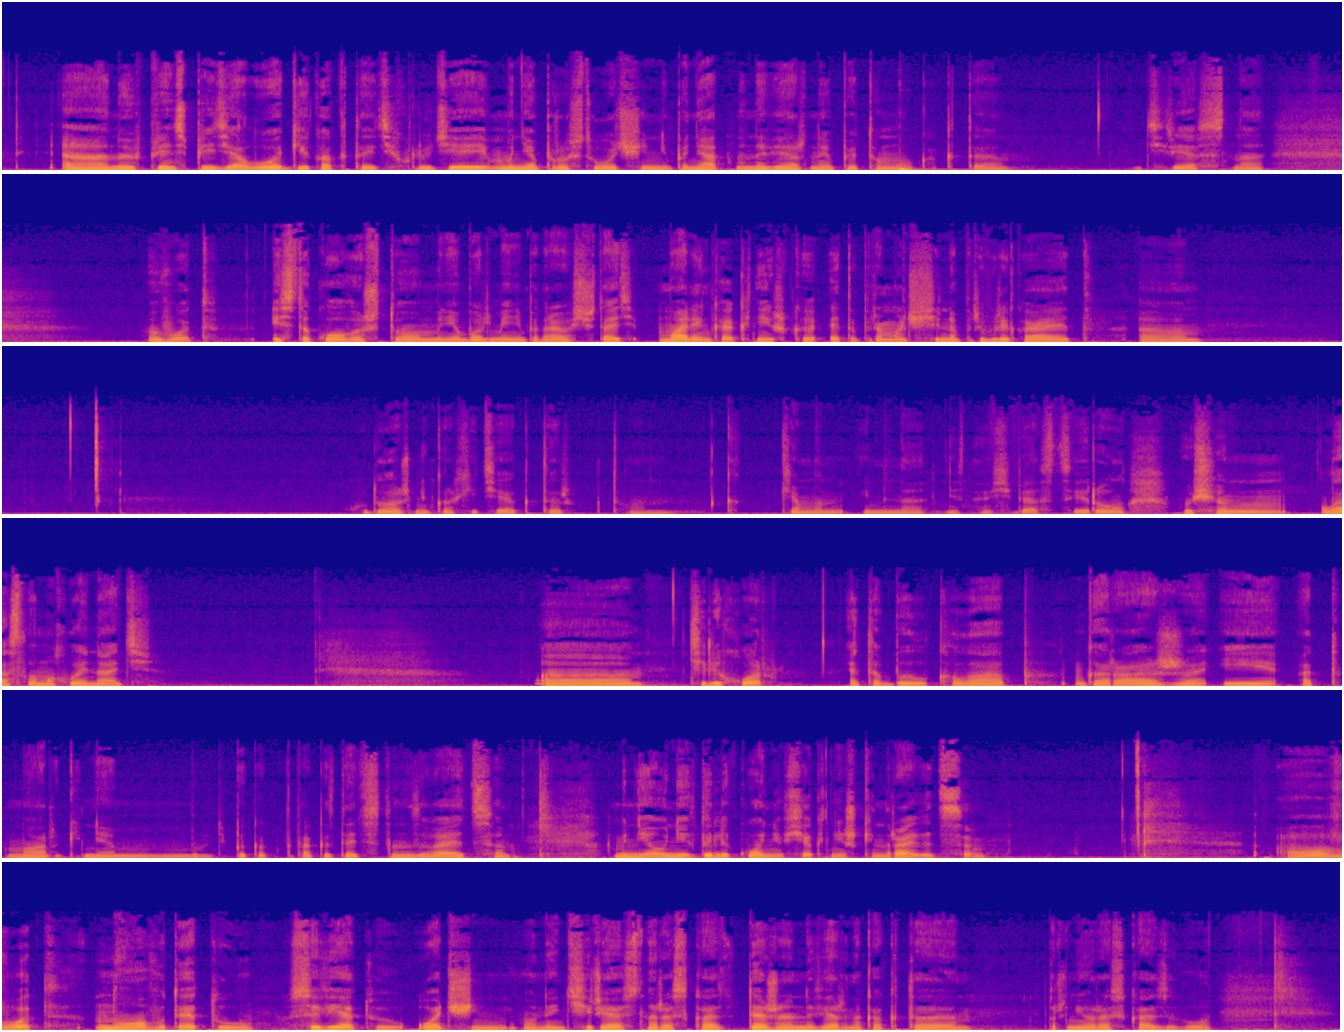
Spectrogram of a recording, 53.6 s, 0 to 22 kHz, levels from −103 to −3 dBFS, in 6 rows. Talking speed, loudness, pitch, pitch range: 95 wpm, -33 LUFS, 220 Hz, 210-230 Hz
